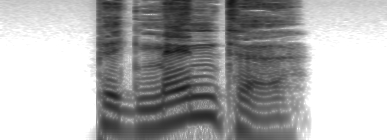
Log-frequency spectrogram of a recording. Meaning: nominative/accusative/genitive plural of Pigment
- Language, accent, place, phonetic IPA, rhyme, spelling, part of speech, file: German, Germany, Berlin, [pɪˈɡmɛntə], -ɛntə, Pigmente, noun, De-Pigmente.ogg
